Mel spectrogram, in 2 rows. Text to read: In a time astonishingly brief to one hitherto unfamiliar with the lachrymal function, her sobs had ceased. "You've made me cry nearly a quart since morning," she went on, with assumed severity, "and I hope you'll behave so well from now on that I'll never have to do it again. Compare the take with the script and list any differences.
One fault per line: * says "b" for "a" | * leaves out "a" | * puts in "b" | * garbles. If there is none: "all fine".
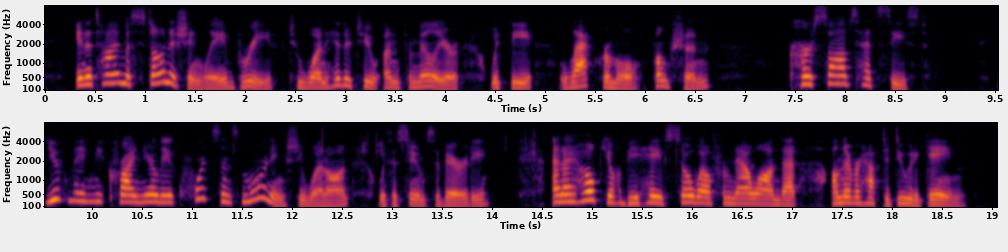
all fine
